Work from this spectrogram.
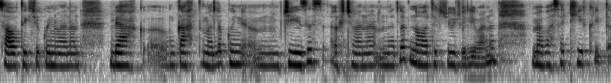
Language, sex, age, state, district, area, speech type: Kashmiri, female, 30-45, Jammu and Kashmir, Kupwara, rural, spontaneous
